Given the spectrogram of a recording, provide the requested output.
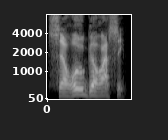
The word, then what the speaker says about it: Serhou Guirassy: The name I was going to say to you was Serhou Guirassy. I don't know why I said the first bit with a French accent and then Serhou Guirassy. That's how you say it.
